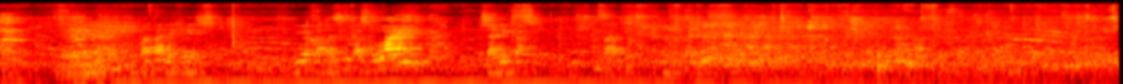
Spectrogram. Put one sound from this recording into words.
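An elderly man speaks calmly through a loudspeaker in an echoing room.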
